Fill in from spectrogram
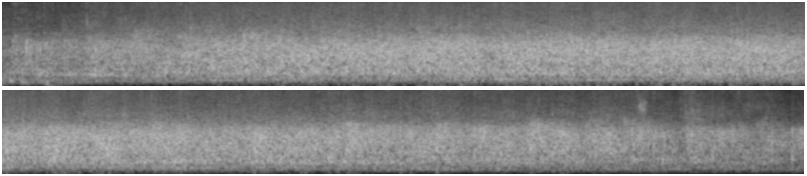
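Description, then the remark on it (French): An audience applauds steadily for several seconds, a dense, even wash of many hands clapping at constant loudness with no voices standing out. “Et je crois qu'on peut les applaudir aussi pour ça.”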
